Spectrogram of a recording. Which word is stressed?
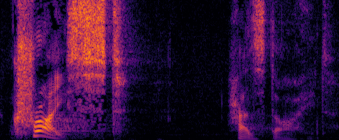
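Christ. The stress falls on the word Christ. The focus is on the person. "it's centered on the person"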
